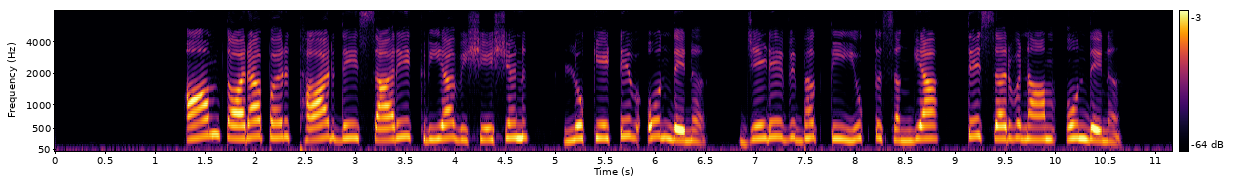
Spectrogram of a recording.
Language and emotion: Dogri, neutral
